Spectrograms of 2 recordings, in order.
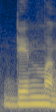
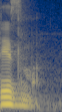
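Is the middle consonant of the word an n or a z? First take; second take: n; z. First: The middle consonant is an n sound. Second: The middle consonant is a z sound. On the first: The speaker calls it wrong. "ডেনমা না" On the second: The speaker calls it right.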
